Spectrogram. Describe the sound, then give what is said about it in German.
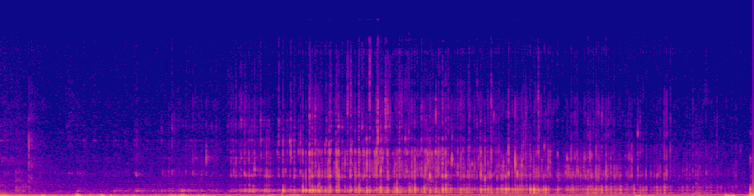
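Beer pours from a tap on a black keg in a steady, hissing stream that fills a glass, with irregular gurgles and drips at first and a constant low hum underneath. “Es tropft ein bisschen jetzt, aber...”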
